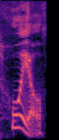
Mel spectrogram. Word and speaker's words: hwyl: It's hwyl, pronounced like oil with an H, hwyl, but it's spelled H-W-Y-L.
